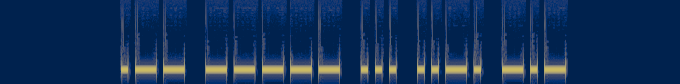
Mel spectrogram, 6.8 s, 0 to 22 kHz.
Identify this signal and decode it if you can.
Morse code, heard as a keyed tone, about 17 wpm, 700 Hz. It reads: W0SFK
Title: USA Call Signs - 5 Characters - 2x Character Spacing - 17wpm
